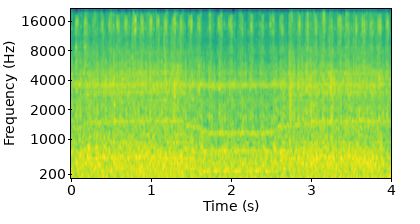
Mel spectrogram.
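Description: A sewing machine stitches a quilt block in a steady, continuous run, its fast needle hum and motor drone filling the whole stretch at close range with no pauses and no talking.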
